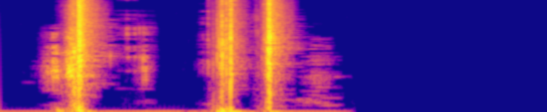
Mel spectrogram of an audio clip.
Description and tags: Gun reload
A sound from a softgun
